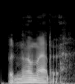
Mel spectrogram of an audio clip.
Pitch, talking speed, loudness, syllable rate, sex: 90 Hz, 240 wpm, -16 LUFS, 6.7 syllables/s, male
